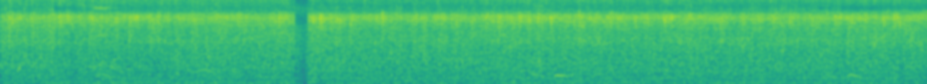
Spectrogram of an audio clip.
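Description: Steady rain pouring onto wet ground, puddles and garden foliage, with a brief dropout about three seconds in.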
